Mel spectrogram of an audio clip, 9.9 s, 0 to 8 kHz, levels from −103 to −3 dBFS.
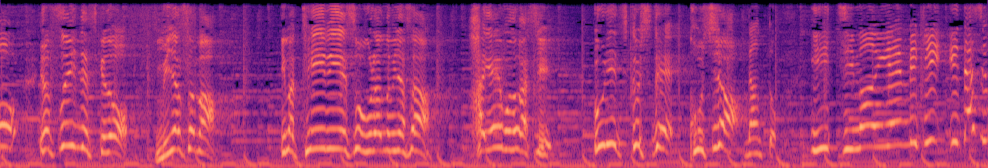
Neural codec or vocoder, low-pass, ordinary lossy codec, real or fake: none; 7.2 kHz; none; real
